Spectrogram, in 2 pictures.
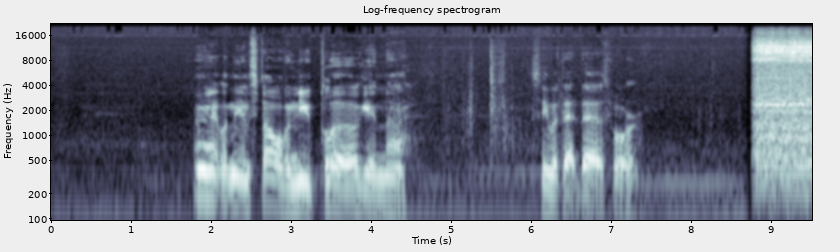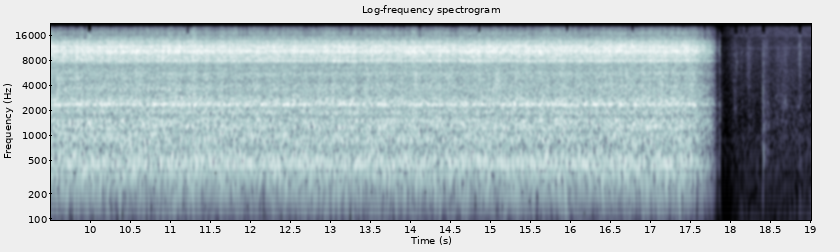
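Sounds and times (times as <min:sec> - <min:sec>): heater blower fan rushing air: 0:00.0 - 0:17.9
motor hum: 0:07.4 - 0:17.9.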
